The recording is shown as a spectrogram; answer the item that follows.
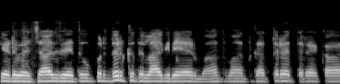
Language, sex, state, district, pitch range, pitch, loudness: Rajasthani, male, Rajasthan, Churu, 135-155 Hz, 145 Hz, -17 LUFS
